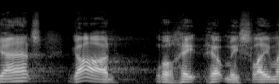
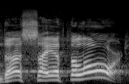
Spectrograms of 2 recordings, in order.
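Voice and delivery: prophetic proclamation; 9 semitones higher, slower than usual. Acted. Preacher declaims a prophetic formula.

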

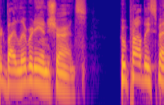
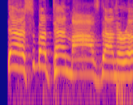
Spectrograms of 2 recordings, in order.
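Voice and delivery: higher-pitched Pittsburgh cabbie; Pittsburgh accent; 6 semitones higher than usual. Retold or imitated. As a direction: imitate a cab driver's broad Pittsburgh accent. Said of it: "We have this accent in Pittsburgh".

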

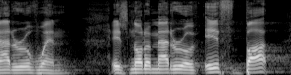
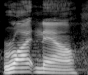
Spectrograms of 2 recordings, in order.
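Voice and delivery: high, driving full-force sermon voice; impassioned preaching; 5 semitones higher, 4 dB louder than usual. Real, not acted. Preacher calls dead hopes to come out, impassioned preaching. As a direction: pile up the phrases and call out the commands.

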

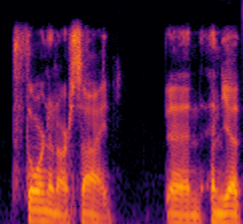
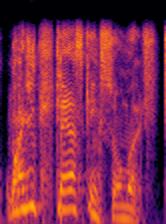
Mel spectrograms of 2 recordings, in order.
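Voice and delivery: high, exasperated snap at his son; retold burst of impatience, voice pitched up; impatient outburst; 11 semitones higher than usual. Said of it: "I blurted out".

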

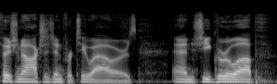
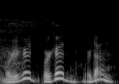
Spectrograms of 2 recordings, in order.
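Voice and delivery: muttered; 3 semitones higher, 8 dB quieter than usual. Retold or imitated. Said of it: "Walter and Watts were like".

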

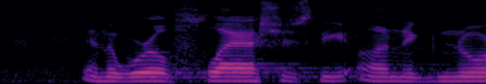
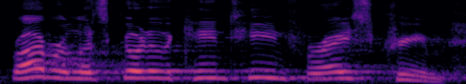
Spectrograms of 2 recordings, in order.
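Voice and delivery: put-on eager kid invite; 7 semitones higher, 7 dB louder than usual. Boys inviting Robert.

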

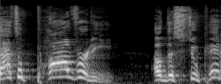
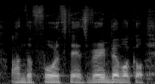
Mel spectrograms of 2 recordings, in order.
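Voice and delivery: very low and hushed; mock-solemn aside; 11 semitones lower, 10 dB quieter than usual. Speaker echoing his own biblical-sounding phrase, mock-solemn.

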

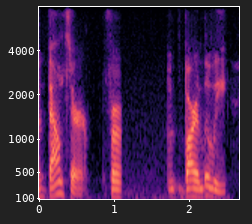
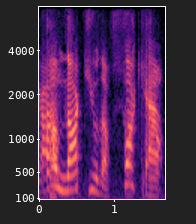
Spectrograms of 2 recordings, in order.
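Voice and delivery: slow, pointed mock threat, pitched up; 10 semitones higher, slower than usual. After being slapped in the ear, slow threat. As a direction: spell it out slowly like a warning.

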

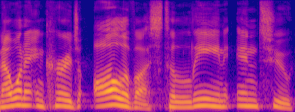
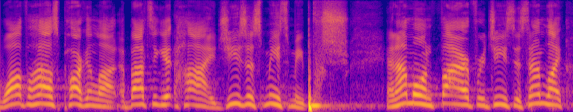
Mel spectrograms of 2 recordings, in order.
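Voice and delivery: ordinary delivery

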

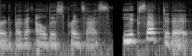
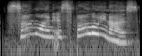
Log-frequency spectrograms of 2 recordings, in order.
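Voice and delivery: much higher, scared warning; high-pitched frightened whimper; frightened cry; 4 dB louder than usual. A narrator's reading. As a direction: warn the sisters in fear. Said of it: "she cried".

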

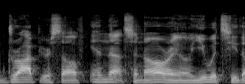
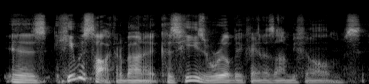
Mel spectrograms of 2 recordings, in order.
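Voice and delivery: ordinary delivery

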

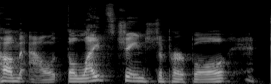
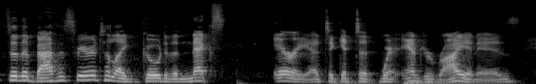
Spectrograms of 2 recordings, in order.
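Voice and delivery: normal talking voice

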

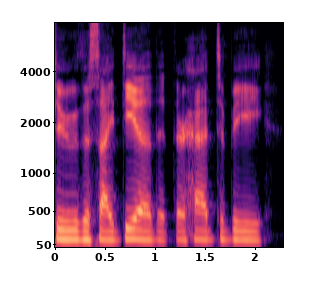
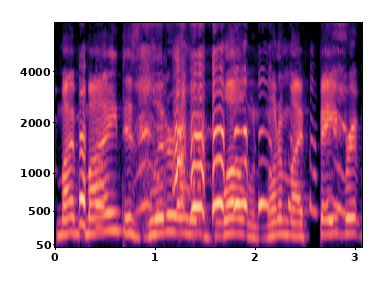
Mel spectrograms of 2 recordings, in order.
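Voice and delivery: laughing; 7 semitones higher than usual. Real, not acted. Amazed reaction.

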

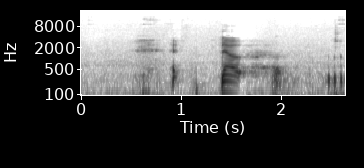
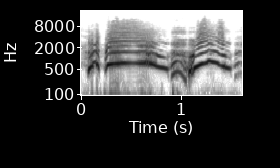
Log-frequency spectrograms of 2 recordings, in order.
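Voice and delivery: joyful shouted laugh; 4 dB louder than usual. Acted. Freed servant overjoyed.

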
